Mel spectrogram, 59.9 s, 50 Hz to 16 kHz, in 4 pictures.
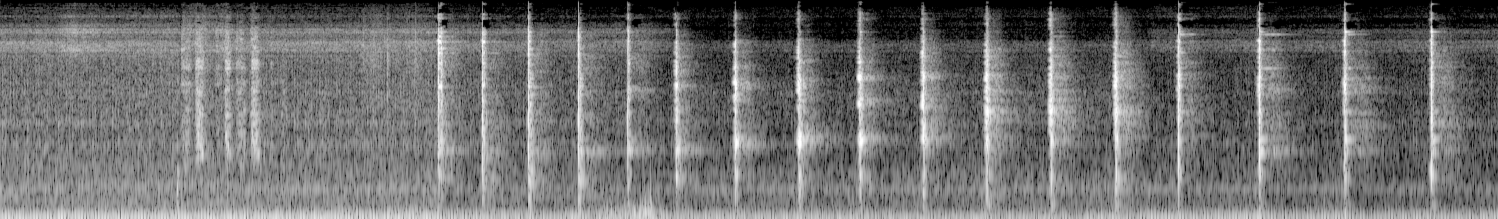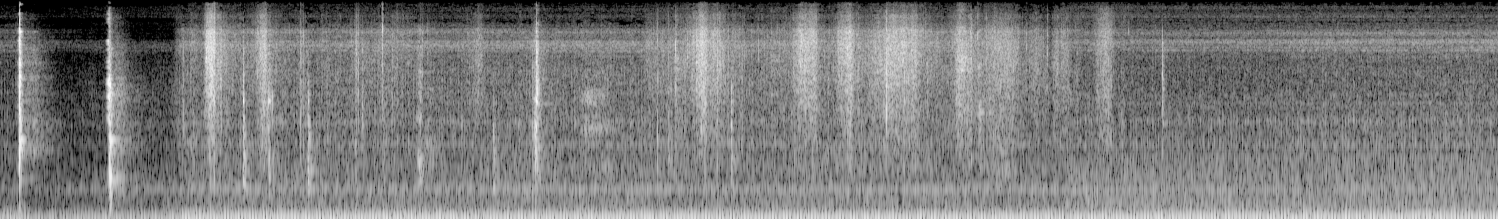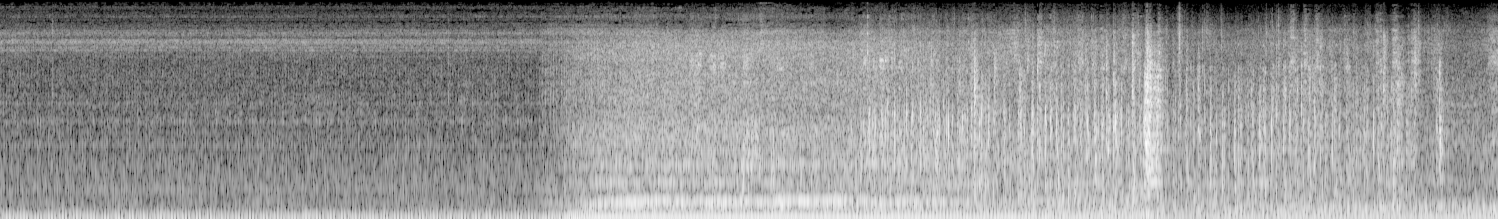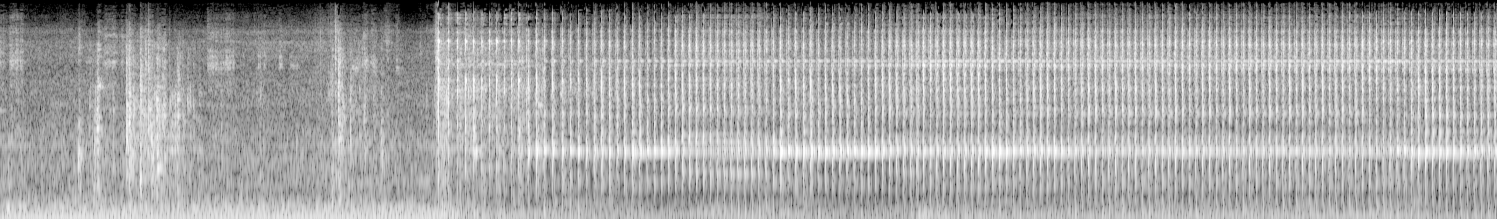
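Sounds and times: diesel engine running: 0:00.0 - 0:59.9
hydraulic hammer pounding rock: 0:04.3 - 0:16.4, 0:37.3 - 0:47.3, 0:48.2 - 0:59.9.

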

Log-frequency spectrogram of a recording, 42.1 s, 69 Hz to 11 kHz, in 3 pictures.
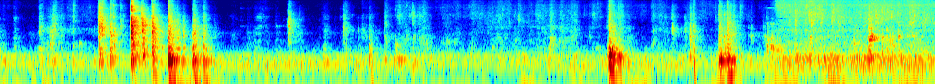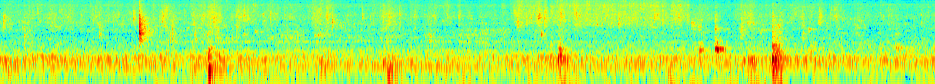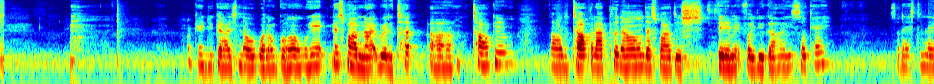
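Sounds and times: water running from tap: 0:11.6 - 0:28.1.

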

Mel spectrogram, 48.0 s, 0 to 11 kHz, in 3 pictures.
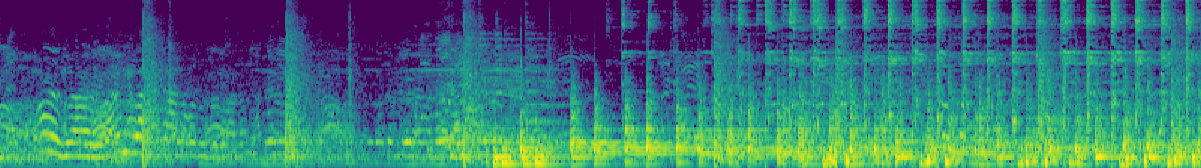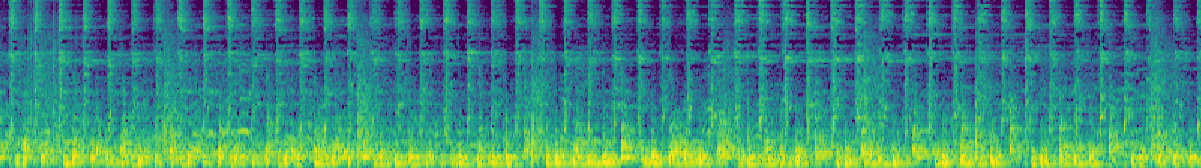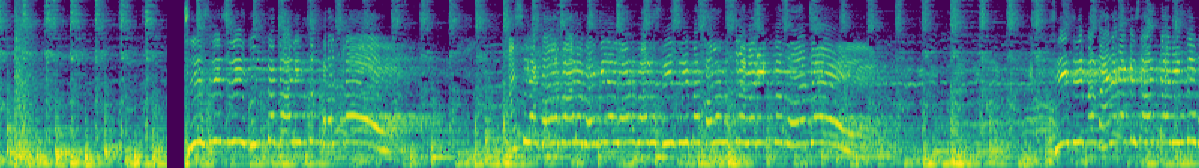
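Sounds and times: fast barrel drumming: 0:06.6 - 0:36.6.

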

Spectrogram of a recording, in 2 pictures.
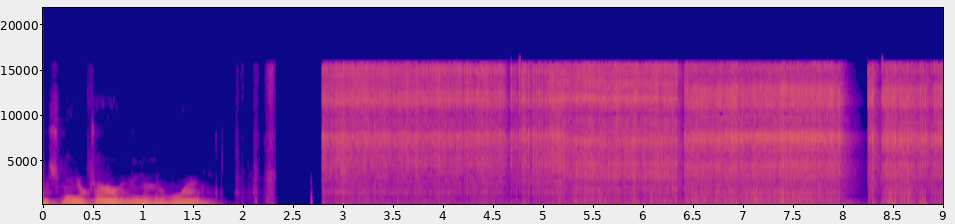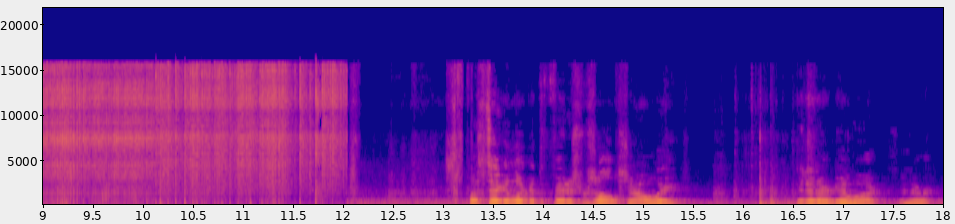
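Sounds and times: arc welding crackle: 0:02.8 - 0:12.2.

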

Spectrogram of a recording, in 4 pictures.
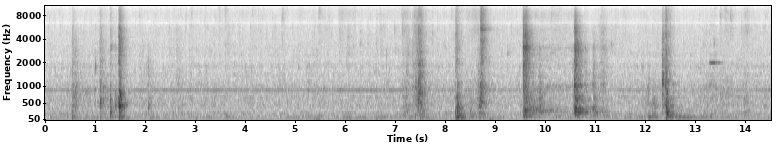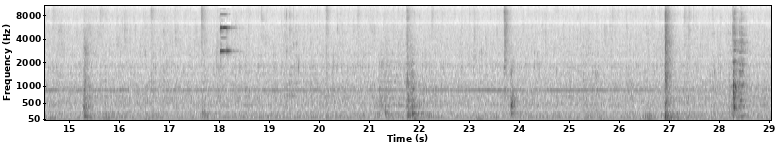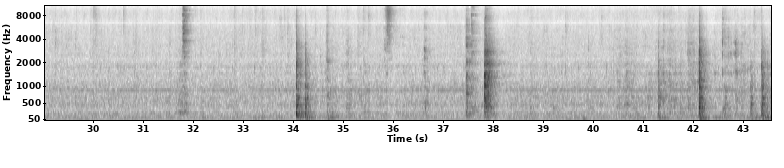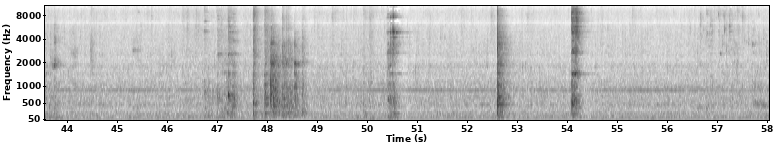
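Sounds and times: metal pots and utensils clinking: 0:54.1 - 0:54.5.

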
